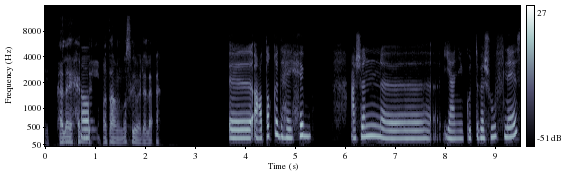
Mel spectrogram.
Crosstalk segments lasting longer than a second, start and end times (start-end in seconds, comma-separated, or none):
none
